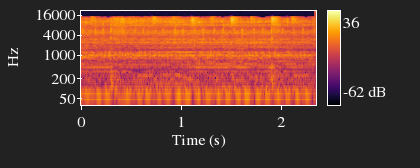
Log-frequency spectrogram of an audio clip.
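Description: Live metal band playing loud through an outdoor PA: electric guitars over a rapid bass drum.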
